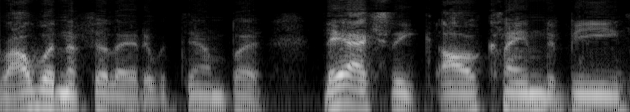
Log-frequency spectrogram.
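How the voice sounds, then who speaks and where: A man speaks with a Southern US accent. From Louisiana, near New Orleans (Houma). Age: 20s. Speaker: rapper and minister. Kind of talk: interview conversation. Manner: stutters; casual, filler-heavy.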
